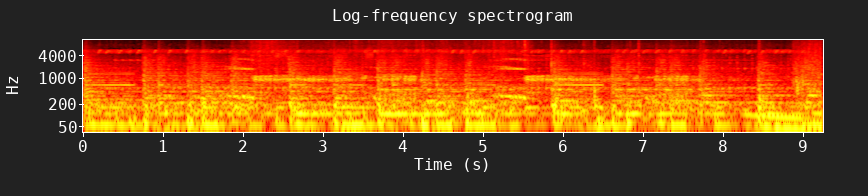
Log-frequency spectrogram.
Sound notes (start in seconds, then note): 1.9 chatters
